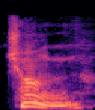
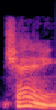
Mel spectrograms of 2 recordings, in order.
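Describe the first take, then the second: First: The vowel is 'u' as in 'hung'. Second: The vowel is an open 'a' as in 'bang'. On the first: This is the actual local pronunciation. "it's actually pronounced Chung" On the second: This follows the spelling. "Chang as it's spelled"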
